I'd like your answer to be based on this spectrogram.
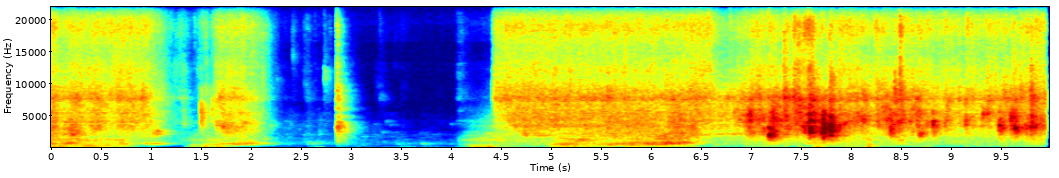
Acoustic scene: restroom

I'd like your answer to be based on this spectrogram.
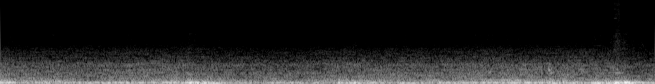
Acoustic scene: car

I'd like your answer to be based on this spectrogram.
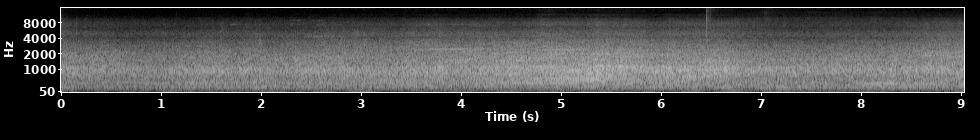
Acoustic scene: street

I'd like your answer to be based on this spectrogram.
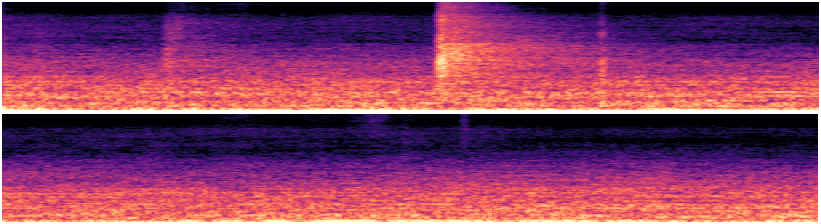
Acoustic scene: subway station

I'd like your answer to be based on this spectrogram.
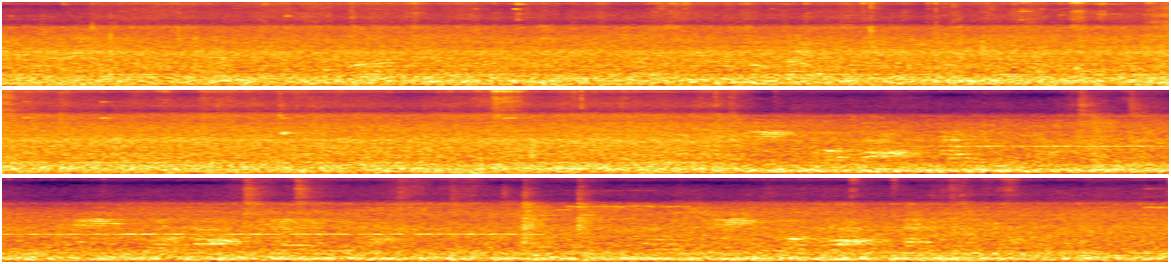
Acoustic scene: subway station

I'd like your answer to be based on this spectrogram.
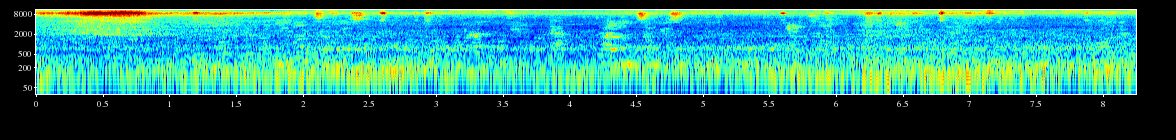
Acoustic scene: bus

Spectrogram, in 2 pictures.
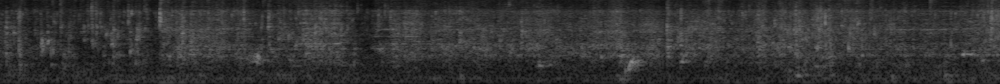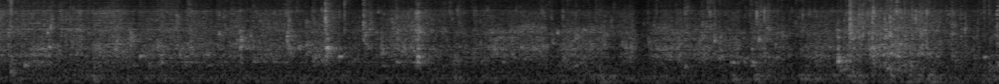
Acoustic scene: kitchen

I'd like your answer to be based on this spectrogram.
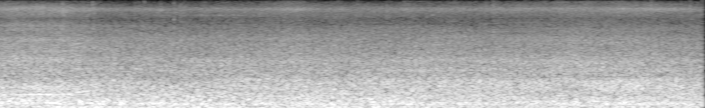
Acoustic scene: street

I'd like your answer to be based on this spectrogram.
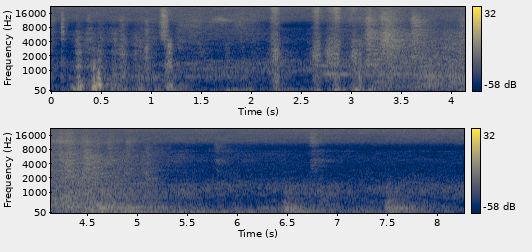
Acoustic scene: elevator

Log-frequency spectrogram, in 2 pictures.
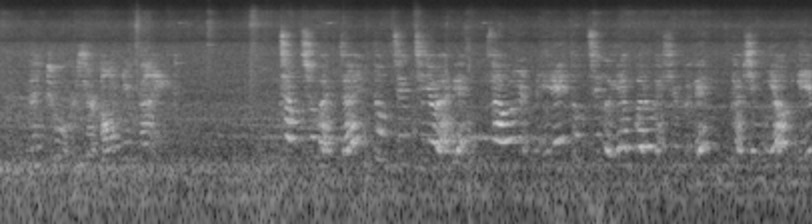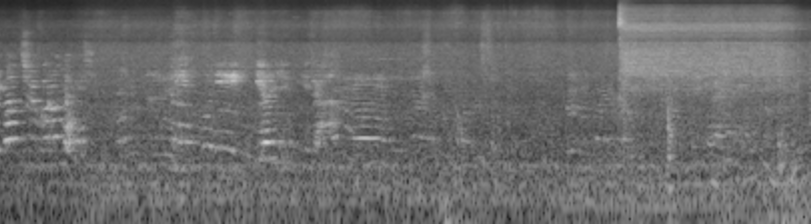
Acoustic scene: subway train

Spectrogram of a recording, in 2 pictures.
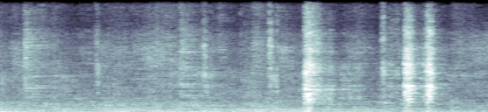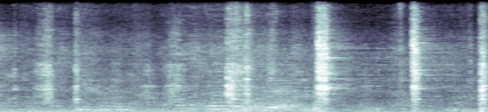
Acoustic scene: restaurant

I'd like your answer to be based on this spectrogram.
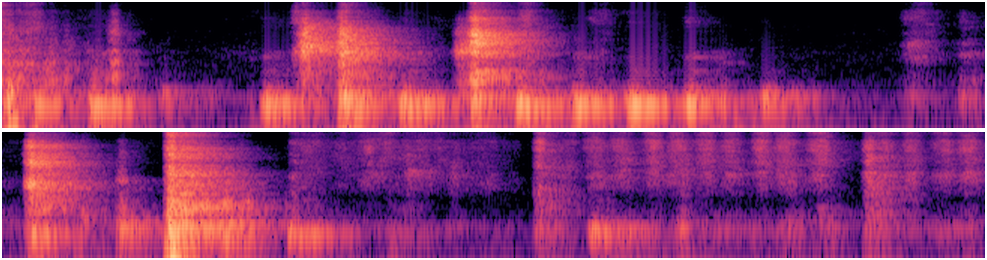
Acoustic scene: restroom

